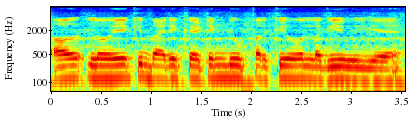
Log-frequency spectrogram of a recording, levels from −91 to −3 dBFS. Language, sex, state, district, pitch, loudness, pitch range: Hindi, male, Uttar Pradesh, Lucknow, 130 Hz, -13 LUFS, 125-135 Hz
